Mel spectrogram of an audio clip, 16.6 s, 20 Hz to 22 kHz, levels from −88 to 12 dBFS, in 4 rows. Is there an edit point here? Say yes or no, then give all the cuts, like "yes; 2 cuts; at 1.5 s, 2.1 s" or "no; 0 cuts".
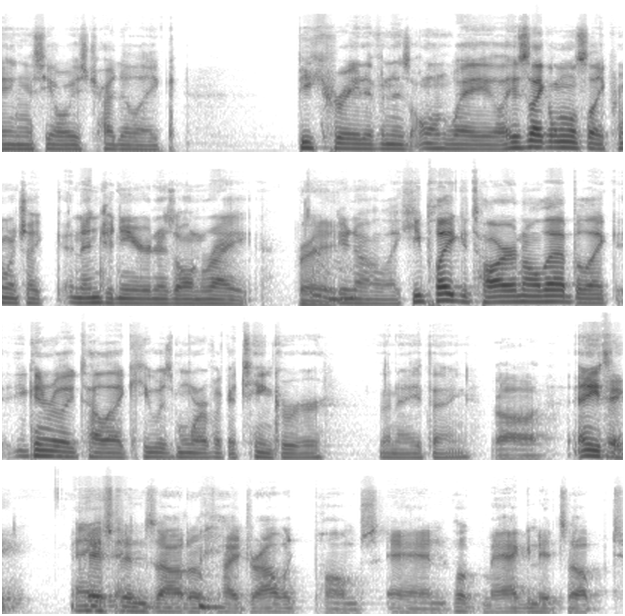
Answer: yes; 1 cut; at 11.5 s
